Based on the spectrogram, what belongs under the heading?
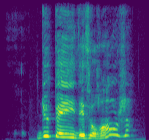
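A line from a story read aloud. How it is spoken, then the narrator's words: Exclaiming. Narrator (French): s'écria mademoiselle de Tonnay-Charente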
